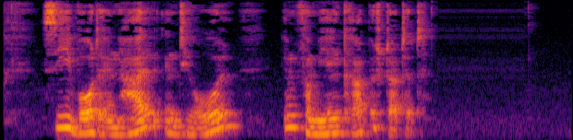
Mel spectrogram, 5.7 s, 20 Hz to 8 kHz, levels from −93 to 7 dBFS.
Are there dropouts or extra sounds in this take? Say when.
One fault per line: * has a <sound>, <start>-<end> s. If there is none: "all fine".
all fine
